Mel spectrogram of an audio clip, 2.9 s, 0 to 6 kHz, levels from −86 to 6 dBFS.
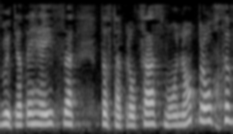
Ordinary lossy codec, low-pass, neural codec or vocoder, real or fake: MP3, 24 kbps; 5.4 kHz; autoencoder, 22.05 kHz, a latent of 192 numbers a frame, VITS, trained on one speaker; fake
